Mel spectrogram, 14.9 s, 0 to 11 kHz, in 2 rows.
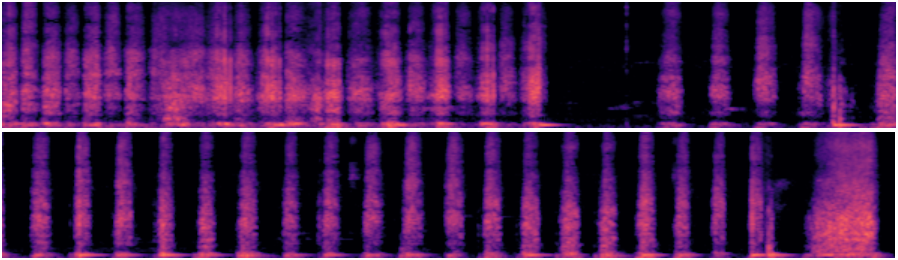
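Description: Fingertips and short nails of both hands scratch a soft, porous black foam windscreen on a microphone, making rapid, rhythmic brushy strokes with a deep, boomy low thud of around 100 Hz in each pass. After a dense flurry, the scratching pauses briefly near the five-second mark, then resumes as steady, evenly spaced swipes of about three per second, ending in a longer, louder rub.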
